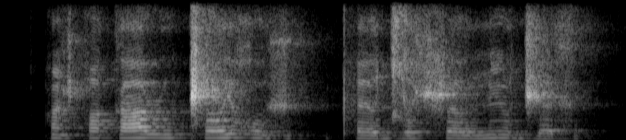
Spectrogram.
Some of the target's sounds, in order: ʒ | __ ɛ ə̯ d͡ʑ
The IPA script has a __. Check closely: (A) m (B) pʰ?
B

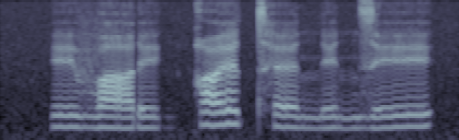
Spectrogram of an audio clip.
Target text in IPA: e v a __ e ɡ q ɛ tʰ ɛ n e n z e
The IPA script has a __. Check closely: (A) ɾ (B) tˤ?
A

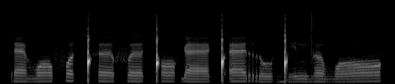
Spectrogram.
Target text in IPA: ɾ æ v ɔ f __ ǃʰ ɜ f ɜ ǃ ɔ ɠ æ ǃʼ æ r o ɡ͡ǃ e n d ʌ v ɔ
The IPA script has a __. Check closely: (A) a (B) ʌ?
B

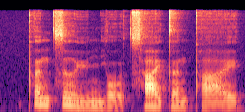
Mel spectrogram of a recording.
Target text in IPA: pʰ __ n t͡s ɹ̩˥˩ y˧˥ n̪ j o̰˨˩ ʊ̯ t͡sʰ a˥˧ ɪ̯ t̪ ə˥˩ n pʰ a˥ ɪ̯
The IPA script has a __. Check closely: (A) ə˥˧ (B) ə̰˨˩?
A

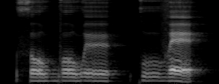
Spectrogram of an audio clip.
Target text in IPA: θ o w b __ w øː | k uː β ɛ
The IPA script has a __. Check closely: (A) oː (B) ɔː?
A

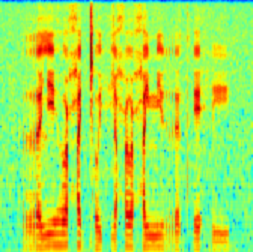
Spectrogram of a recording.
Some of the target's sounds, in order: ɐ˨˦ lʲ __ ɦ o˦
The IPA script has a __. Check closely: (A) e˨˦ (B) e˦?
B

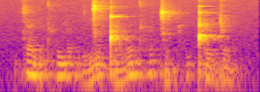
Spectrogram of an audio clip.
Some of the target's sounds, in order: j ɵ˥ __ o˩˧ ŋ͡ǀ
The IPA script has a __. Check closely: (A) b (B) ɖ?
A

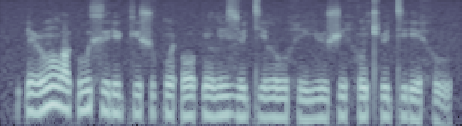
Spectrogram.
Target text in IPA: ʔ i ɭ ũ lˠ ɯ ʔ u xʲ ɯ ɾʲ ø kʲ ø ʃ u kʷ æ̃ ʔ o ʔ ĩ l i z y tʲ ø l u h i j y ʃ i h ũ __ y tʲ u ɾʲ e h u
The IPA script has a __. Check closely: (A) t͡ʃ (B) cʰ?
B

